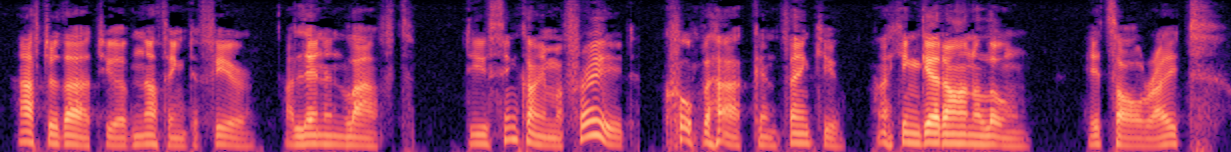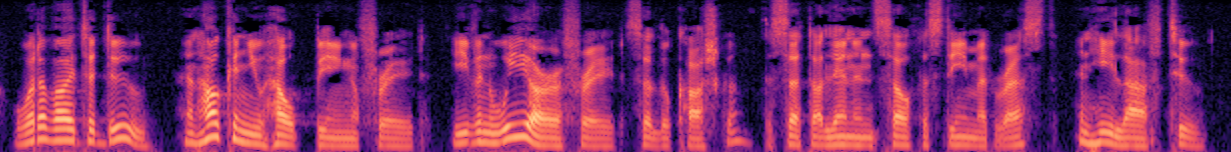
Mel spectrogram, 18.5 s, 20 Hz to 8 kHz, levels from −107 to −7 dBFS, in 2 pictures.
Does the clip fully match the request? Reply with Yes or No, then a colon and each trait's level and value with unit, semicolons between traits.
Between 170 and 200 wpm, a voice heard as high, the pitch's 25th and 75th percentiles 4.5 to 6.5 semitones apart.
No: average, 185 wpm; low, 120 Hz; average, 4.9 semitones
